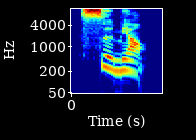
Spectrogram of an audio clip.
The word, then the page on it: 寺庙: sì miào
